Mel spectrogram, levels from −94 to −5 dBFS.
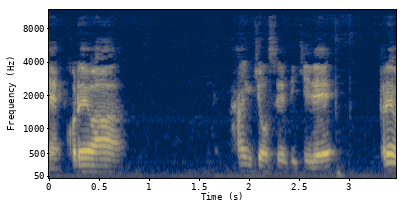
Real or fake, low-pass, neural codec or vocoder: real; 10.8 kHz; none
